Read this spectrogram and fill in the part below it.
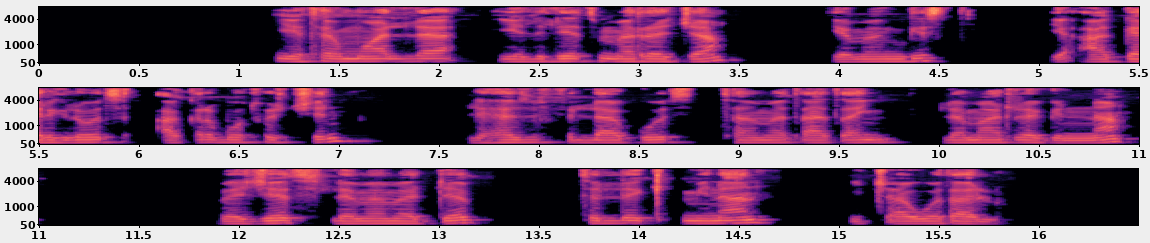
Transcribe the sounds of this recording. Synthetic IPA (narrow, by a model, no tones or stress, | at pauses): jɛt̪ʰəmwalːə | jɛlɨlet̪məɾəd͡ʒa | jɛməŋɡɨst̪ʼ | jɛʔaɡəlɡɨlo̞t̪ʔakʼɾbo̞t̪ʰo̞t͡ʃːɪn | ləɦɨzbfɨlːaɡo̞t̪ʰːəmət̪ʼat̪ʼəɲ | ləmad̪ɾəɡɨnːa | bəd͡ʒɛt̪ləməməd̪əβ | t̪ʰɨlːɨkʼminan | jɪt͡ʃʼːawɔt̪ʰalːu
